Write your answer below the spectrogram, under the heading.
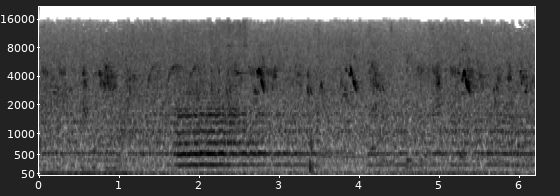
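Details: Honeybees visiting Siberian chrysanthemum in Gangwon Province, Korea, autumn, 1 October 2020. A close bee drone grows louder around the second second, rich and steady with overtones, then fades. A short click is heard, with faint high chirps in the background.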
